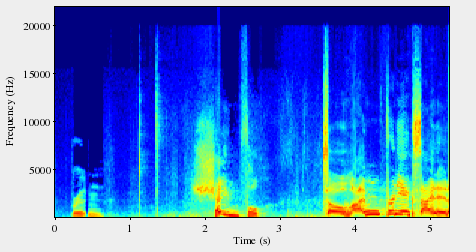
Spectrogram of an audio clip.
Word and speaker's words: Bruton: did not say James Brunton not at all man did you just mispronounce his name after watching him for seven years even Google knows how to pronounce that Bruton shameful so I'm pretty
